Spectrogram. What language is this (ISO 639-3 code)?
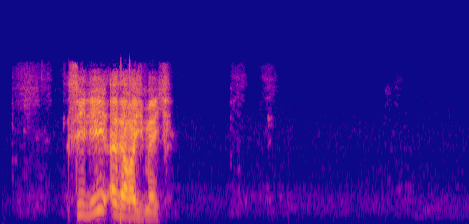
kab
